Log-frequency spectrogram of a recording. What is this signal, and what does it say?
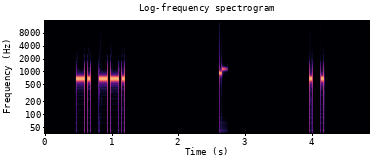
Morse code, heard as a keyed tone, about 28 wpm, 700 Hz. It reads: NG EE
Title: Top Two Letter Combinations in Words 28wpm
